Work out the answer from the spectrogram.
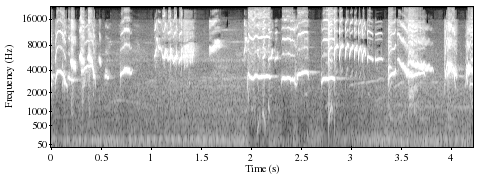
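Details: Orange-headed thrush song recorded on a mountain slope to provoke other birds into singing: short, bright whistled and trilled phrases, some buzzy, delivered in quick bursts over a low hum.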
